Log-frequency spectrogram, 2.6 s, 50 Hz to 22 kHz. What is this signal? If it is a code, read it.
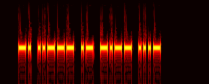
Morse code, heard as a keyed tone, about 40 wpm, 700 Hz. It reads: N2AYV
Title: USA Call Signs - 5 Characters - 2x Character Spacing - 40wpm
